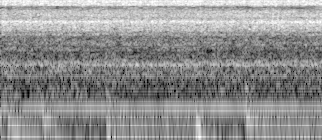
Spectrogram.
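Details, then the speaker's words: Restored Aurora slot car Maserati chassis tested on the transformer: small electric motor holds a steady, even high buzz with no catching or grinding, sounds good but needs warming up; normal running. "And how does it sound? Sounds good. Sounds like it needs to warm up. But we got a good running chassis now."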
